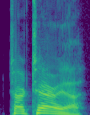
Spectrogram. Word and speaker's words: Tartaria: Tartaria, originally pronounced Tartaria, without the first R, is the name of the pre-Mongolian Empire, that originated in northern Asia, before spanning the entire northern hemisphere.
